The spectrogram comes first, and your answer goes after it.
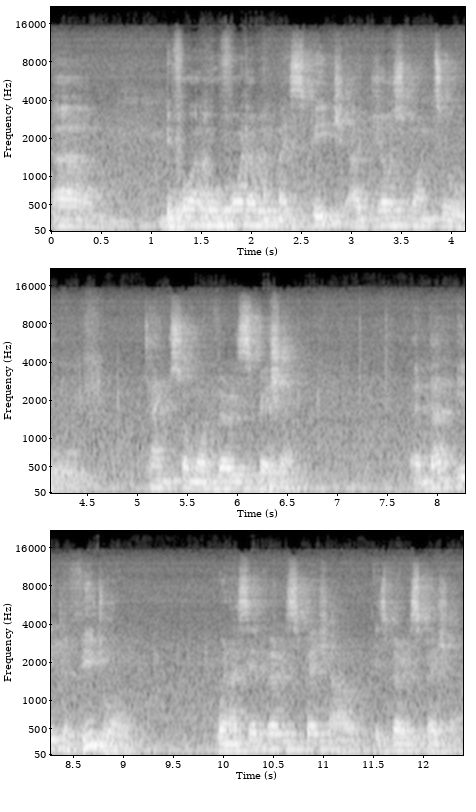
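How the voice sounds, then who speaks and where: With long, frequent pauses, a man talks at a fairly slow pace and fairly even intonation, amid noticeable background noise and audible room echo. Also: medium pitch for a man. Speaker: political youth wing leader. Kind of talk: conference speech. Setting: stage with audience.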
